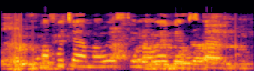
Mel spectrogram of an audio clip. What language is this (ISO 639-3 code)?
swa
